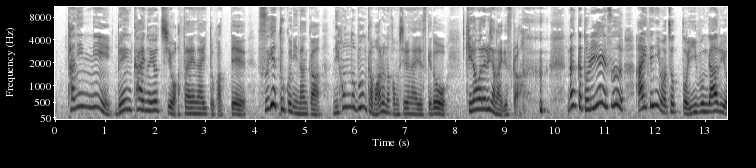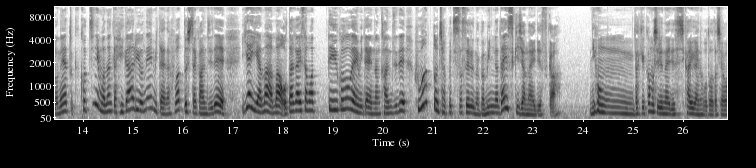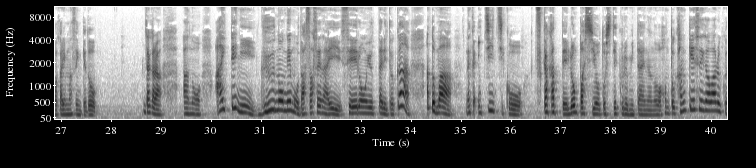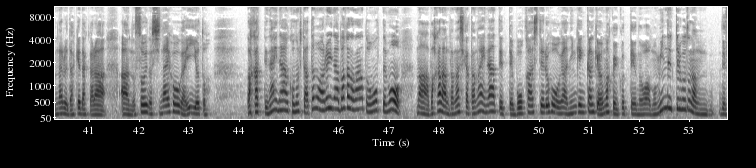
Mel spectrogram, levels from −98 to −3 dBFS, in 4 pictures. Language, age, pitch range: Japanese, 20-39, 155-255 Hz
